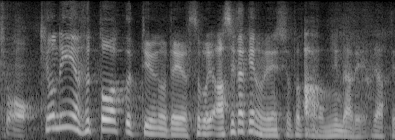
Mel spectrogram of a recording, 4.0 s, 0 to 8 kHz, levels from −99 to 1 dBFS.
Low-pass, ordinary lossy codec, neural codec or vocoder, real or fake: none; none; codec, 16 kHz, 0.8 kbps, ZipCodec; fake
